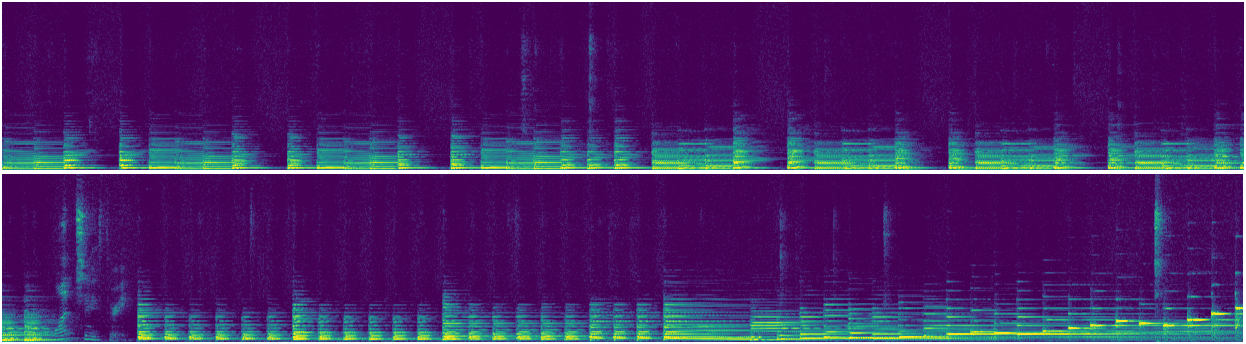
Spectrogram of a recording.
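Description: Grand piano played in three-four time: short phrases in the low register, each ending in a brief pause about every two seconds. A little past halfway it changes to quick repeated notes, about four a second, that climb steadily higher toward the end.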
